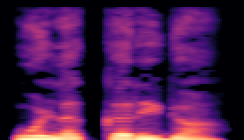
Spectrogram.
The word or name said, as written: ಒಳ್ಳಕ್ಕರಿಗ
